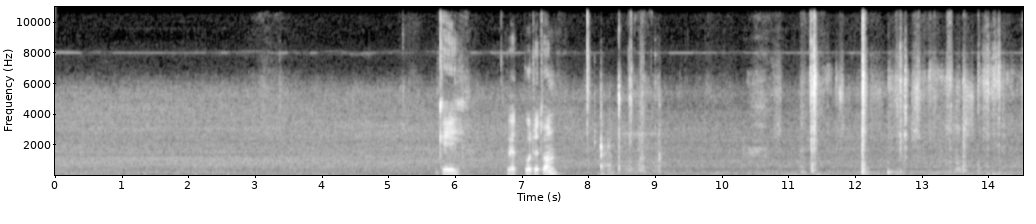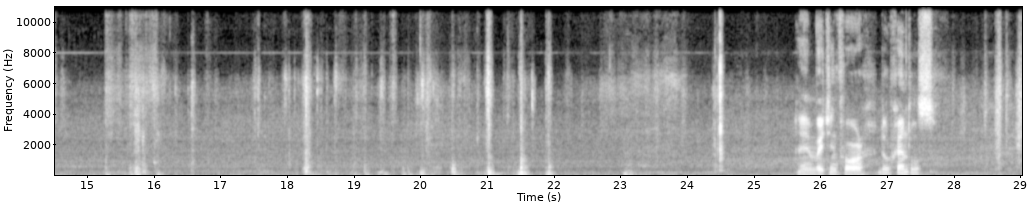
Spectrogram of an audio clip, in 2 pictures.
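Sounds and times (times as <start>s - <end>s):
panel door knocking and clunking: 18.3s - 22.2s.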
